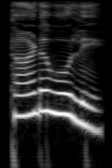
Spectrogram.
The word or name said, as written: ದೋಟಿವಲೆ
